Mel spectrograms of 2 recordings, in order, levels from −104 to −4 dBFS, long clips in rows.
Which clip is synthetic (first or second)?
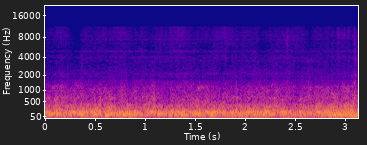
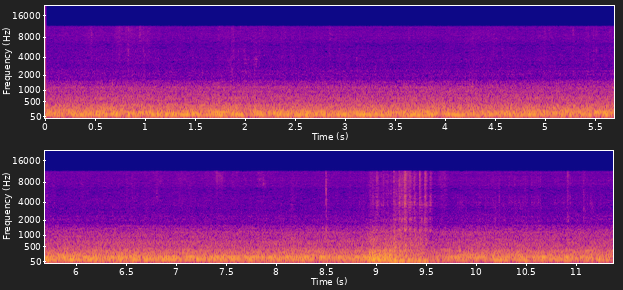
first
